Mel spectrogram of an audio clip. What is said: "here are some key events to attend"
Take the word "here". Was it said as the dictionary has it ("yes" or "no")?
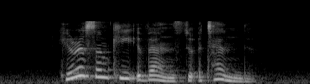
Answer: yes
